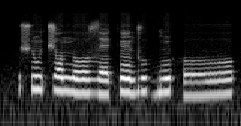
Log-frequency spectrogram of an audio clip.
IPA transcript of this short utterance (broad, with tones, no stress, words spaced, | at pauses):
ʃũ˧t͡ʃɔ˧noː˨ zɛ˨kɛ̃˧ du˦˨ɡ͡bũ˦hoː˨˦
